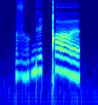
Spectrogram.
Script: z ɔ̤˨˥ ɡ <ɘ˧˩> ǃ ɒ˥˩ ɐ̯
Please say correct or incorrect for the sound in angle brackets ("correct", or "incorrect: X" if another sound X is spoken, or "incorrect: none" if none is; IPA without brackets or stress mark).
incorrect: ɘ˦˥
